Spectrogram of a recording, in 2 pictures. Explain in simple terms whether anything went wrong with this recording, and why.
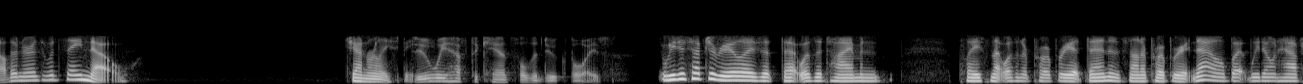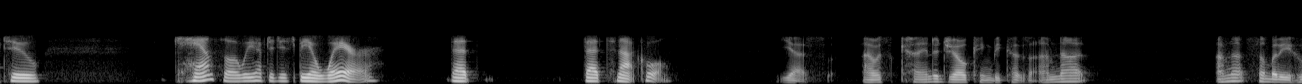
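Nothing went wrong here.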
